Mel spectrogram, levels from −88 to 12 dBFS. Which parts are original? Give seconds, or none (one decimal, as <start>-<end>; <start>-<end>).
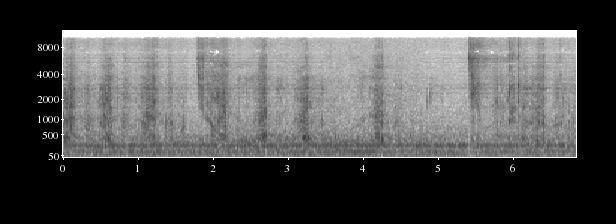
3.5-4.8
